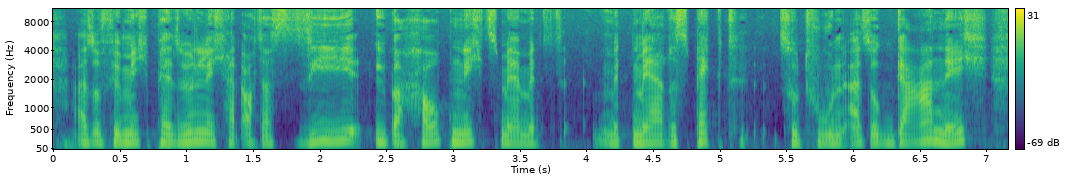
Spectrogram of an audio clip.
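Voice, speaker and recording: In a dry, close recording with no echo, a woman speaks at a medium pitch with monotone, flat intonation. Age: 30s. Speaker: managing director of family business. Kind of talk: interview conversation. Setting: on location at company.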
